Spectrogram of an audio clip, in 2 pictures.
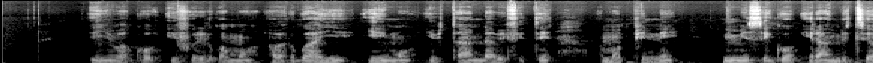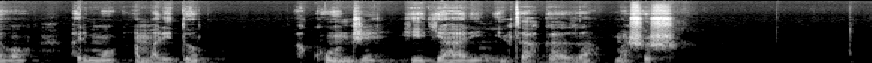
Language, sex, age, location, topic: Kinyarwanda, male, 25-35, Kigali, health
